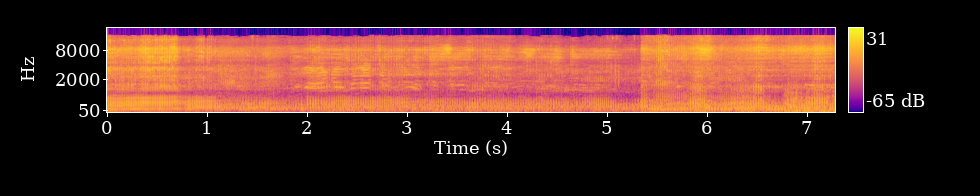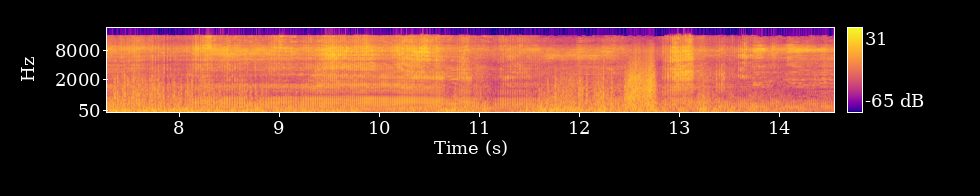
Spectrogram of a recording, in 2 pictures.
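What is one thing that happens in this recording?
A dirt bike engine revs and whines nearby.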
